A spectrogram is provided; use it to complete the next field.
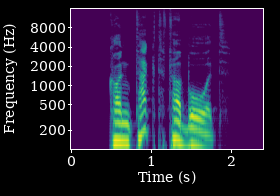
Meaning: restraining order
- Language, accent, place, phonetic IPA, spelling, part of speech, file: German, Germany, Berlin, [kɔnˈtaktfɛɐ̯ˌboːt], Kontaktverbot, noun, De-Kontaktverbot.ogg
